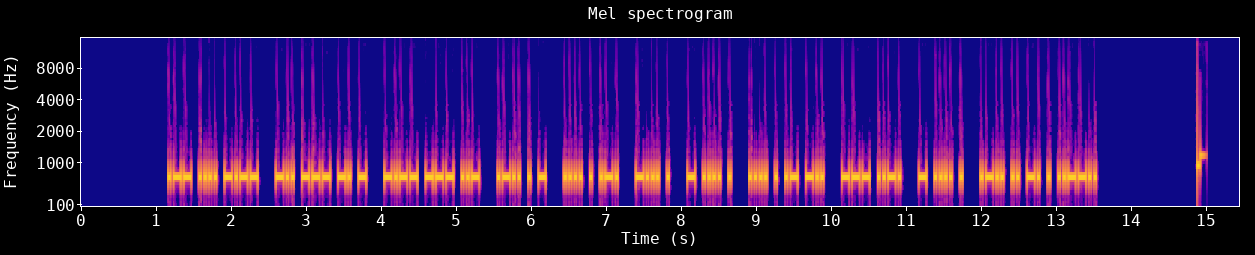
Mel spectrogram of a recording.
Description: Morse code, heard as a keyed tone, about 36 wpm, 700 Hz. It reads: WHY DONT YOU LET HER BE THE HEAD OF THE LINE?
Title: Sentences from Top 1000 Words - Review Part 1 - 35wpm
